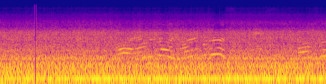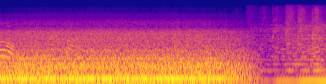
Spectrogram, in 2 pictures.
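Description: Loud, steady drone of a small single-engine jump plane's engine and propeller, with wind rushing in at the open door. A voice calls out a few short times in the middle. Near the end the sound cuts away to electronic music.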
